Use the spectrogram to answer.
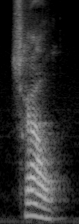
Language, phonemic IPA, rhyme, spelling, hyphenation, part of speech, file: Dutch, /sxraːl/, -aːl, schraal, schraal, adjective, Nl-schraal.ogg
- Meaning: 1. poor, scanty, meagre 2. dry, chapped (skin)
